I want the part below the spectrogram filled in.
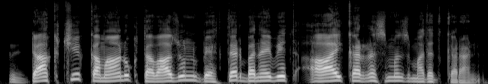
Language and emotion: Kashmiri, neutral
